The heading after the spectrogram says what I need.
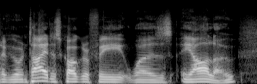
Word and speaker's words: Aealo: your entire discography was Aealo. Have I Oh, yeah. pronounced that correctly, by the way? Yes, very nice.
